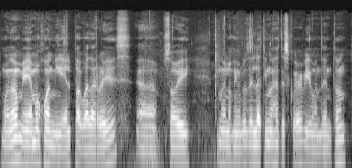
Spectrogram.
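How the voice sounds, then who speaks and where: A man's voice: lowish voice, fairly even intonation, fast talker, warm tone, clean tone. A man from Honduras, a podcast member, introducing himself as a guest on a radio show, brief and friendly. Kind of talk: casual radio interview.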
